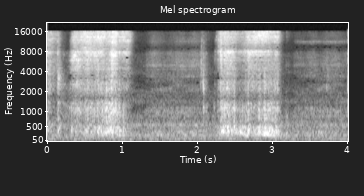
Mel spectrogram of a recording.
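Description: Two long slurps of ramen noodles, coated in spicy tteokbokki sauce, drawn in through the lips from chopsticks; each lasts nearly a second, the first a moment in and the second about two seconds in.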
